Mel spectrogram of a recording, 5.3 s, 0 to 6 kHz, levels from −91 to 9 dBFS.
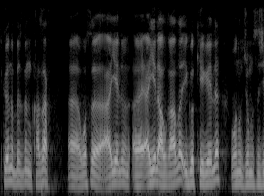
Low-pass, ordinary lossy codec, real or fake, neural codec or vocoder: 5.4 kHz; MP3, 48 kbps; real; none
